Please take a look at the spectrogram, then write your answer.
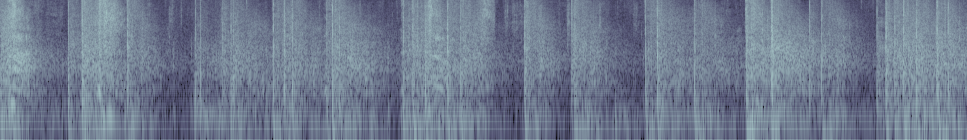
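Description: Musket volleys from a historical battle video game: repeated heavy rolling salvos of many overlapping gunshots, each burst sharp at onset and trailing off, loud and close, recurring every second or two with little talk.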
